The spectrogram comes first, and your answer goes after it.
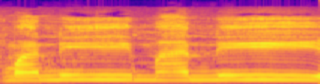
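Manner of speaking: high, drawn-out wail of pain; mock crying. Injured date crying to her partner, high mock crying. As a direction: imitate a tearful cry, slowly. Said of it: "and she's crying".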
